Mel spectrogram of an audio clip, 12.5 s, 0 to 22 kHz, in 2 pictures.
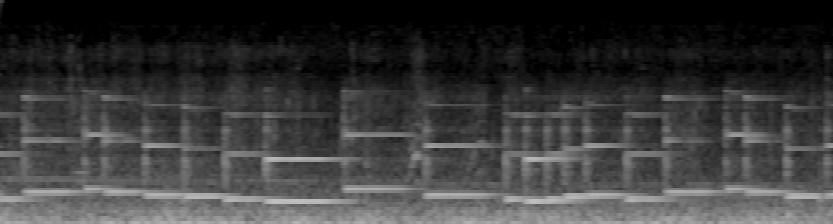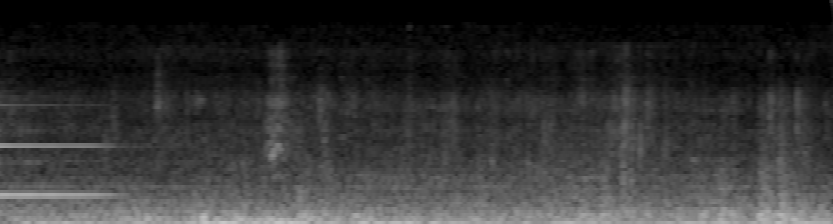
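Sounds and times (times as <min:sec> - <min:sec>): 
limited express train carriage running: 0:00.0 - 0:12.4.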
